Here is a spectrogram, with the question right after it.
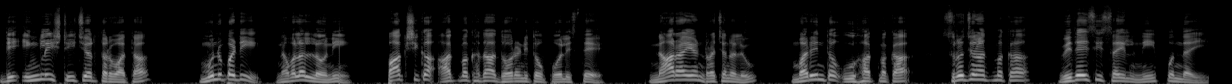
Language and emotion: Telugu, neutral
